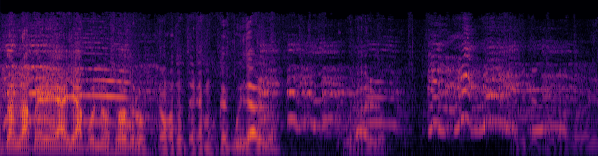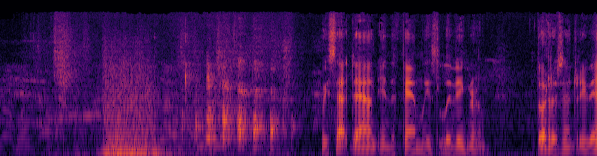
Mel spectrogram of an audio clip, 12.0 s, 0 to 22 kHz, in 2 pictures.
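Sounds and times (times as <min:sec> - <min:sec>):
speech: 0:00.0 - 0:04.0, 0:08.0 - 0:08.6, 0:09.2 - 0:11.9
fighting roosters crowing in a family's backyard: 0:00.0 - 0:09.4
rough farmyard noise: 0:00.0 - 0:11.3
rooster clucking: 0:07.6 - 0:09.1.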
